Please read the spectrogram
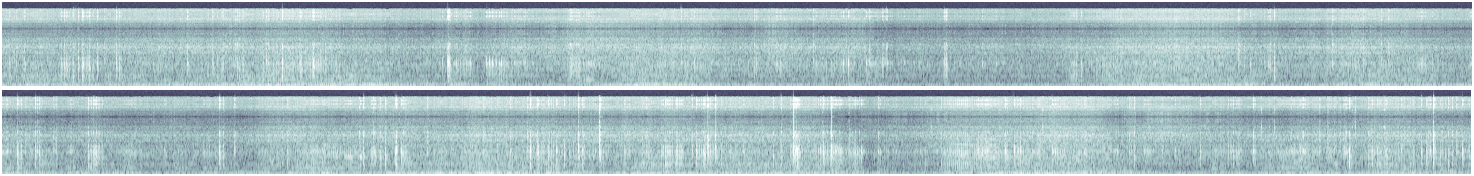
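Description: Airflow rushing over the microphone of a camera mounted on a hang glider in flight. It makes a deep, buffeting rumble that swells and fades every few seconds.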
